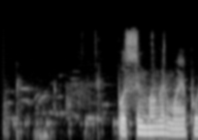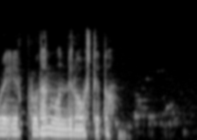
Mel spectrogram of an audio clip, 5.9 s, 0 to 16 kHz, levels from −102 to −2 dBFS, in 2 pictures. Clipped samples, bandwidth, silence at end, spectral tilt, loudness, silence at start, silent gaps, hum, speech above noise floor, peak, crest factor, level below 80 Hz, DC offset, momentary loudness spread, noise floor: under 0.1%; 8 kHz; 1.25 s; -7 dB/octave; -26 LUFS; 0.65 s; none; none; 45 dB; -10 dBFS; 18 dB; -54 dBFS; under 0.1%; 11 LU; -70 dBFS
